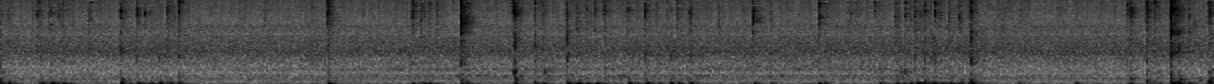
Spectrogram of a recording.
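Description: Quiet, irregular clicking of a computer keyboard as a name is typed into an account sign-up form, with keystrokes falling in short bursts over a low background hum.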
